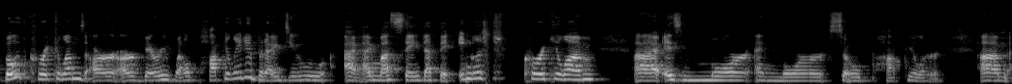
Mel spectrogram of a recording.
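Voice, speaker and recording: A woman's voice: medium pitch, fairly bright tone. An American woman presenting her school on a video-call webinar, upbeat and chatty, with frequent filler sounds and restarts. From United States.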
